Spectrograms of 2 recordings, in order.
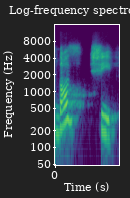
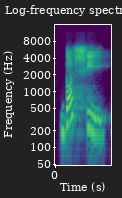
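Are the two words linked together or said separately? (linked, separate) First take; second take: separate; linked. First: The two words are said separately. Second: The two words blend together smoothly. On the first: The speaker calls it wrong. "ما بقولش does she" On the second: The speaker calls it right. "Like الإدغام in Arabic"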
